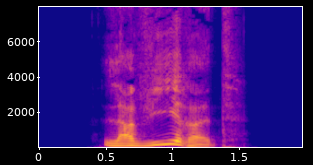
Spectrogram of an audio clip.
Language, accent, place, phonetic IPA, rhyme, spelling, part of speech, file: German, Germany, Berlin, [laˈviːʁət], -iːʁət, lavieret, verb, De-lavieret.ogg
- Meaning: second-person plural subjunctive I of lavieren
